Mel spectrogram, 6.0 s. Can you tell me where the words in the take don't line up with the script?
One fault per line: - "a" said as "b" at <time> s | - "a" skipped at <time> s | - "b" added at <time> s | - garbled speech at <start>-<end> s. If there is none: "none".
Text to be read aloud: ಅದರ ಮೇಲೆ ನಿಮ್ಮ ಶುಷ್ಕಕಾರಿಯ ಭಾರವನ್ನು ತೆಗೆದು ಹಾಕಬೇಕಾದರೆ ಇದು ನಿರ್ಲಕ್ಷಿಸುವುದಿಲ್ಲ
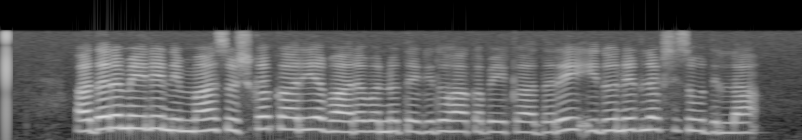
none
